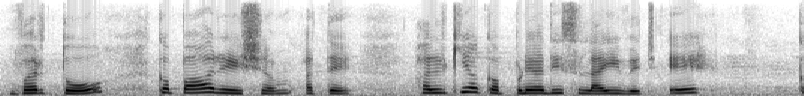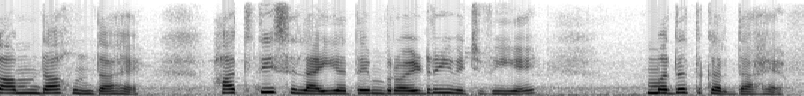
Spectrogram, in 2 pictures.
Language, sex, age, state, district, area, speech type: Punjabi, female, 18-30, Punjab, Jalandhar, urban, spontaneous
